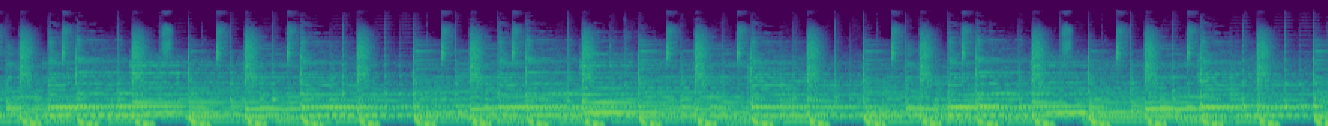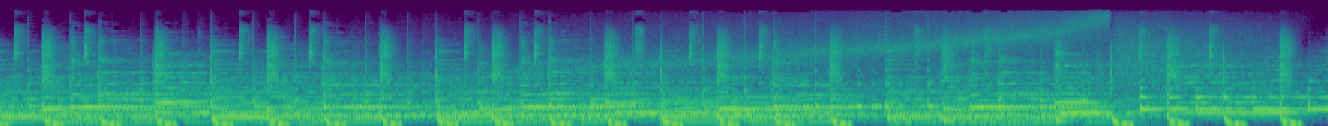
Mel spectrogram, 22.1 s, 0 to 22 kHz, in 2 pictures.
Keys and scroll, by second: 1.7 3, 2.1 4, 2.8 3, 7.1 ctrl+z, 7.7 4, 12.9 p, 15.2 7, 21.1 ctrl+].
